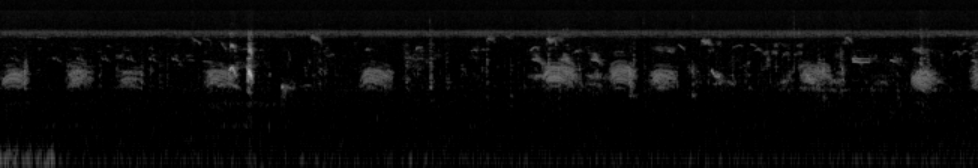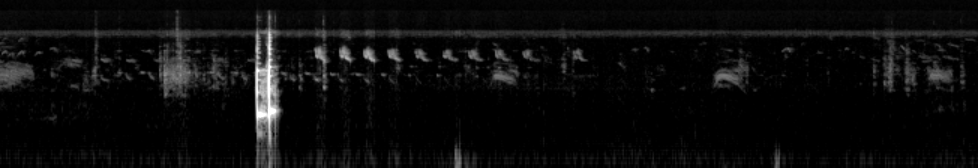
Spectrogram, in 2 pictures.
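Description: Near silence for most of the time; about two-thirds of the way in, a sudden loud, harsh double sound, then a quick run of about eight short high bird chirps that fade away.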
